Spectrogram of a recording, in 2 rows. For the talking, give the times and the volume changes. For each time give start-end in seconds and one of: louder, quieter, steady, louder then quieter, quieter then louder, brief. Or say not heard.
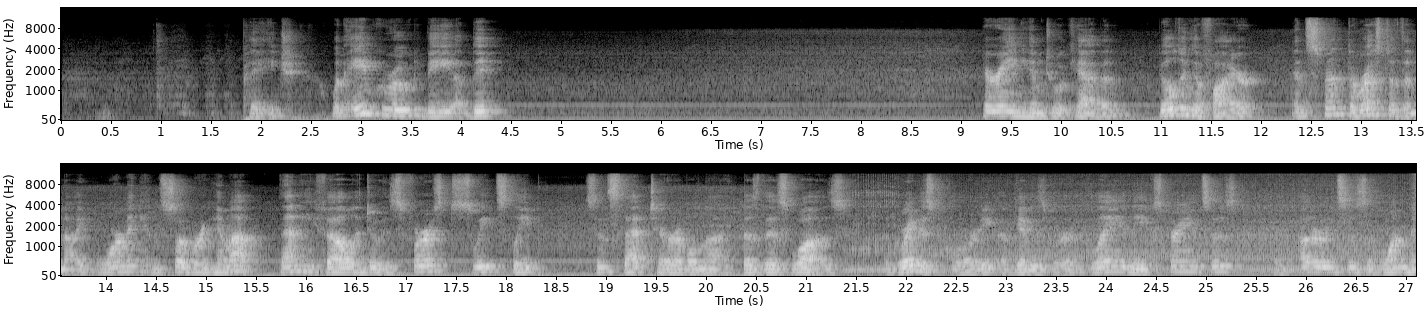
1.8-4.2 brief
9.2-27.0 steady.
